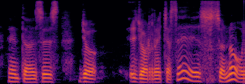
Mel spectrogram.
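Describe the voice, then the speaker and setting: A medium-pitched man's voice with a German accent. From Germany. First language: German (speaking Spanish). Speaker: UN official and academic speaker. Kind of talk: conference talk. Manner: halting, with filler sounds.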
